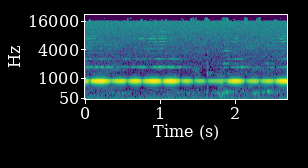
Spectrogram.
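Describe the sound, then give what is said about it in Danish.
A steady, pure ringing tone from a glass rim being rubbed, sustained and fairly loud throughout, with faint harmonics above it and a brief soft knock partway through. “Du kan ikke men du kan ikke sidde og gøre det på glasset, og så få den til at knuse, eller hvad?”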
